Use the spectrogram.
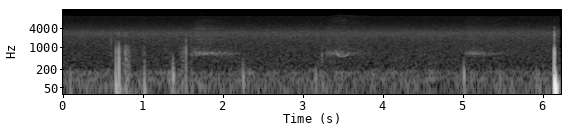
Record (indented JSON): {
  "exhalation_length": "6.2 s",
  "exhalation_amplitude": 32294,
  "exhalation_signal_mean_std_ratio": 0.11,
  "survey_phase": "beta (2021-08-13 to 2022-03-07)",
  "age": "18-44",
  "gender": "Female",
  "wearing_mask": "No",
  "symptom_cough_any": true,
  "symptom_sore_throat": true,
  "symptom_onset": "5 days",
  "smoker_status": "Current smoker (1 to 10 cigarettes per day)",
  "respiratory_condition_asthma": true,
  "respiratory_condition_other": false,
  "recruitment_source": "REACT",
  "submission_delay": "1 day",
  "covid_test_result": "Negative",
  "covid_test_method": "RT-qPCR"
}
